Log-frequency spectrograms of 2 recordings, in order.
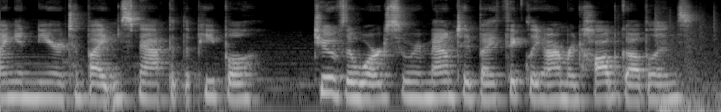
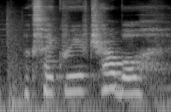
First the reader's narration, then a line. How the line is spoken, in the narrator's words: Shale breathed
